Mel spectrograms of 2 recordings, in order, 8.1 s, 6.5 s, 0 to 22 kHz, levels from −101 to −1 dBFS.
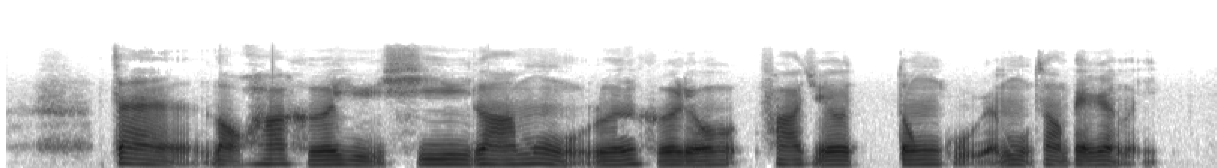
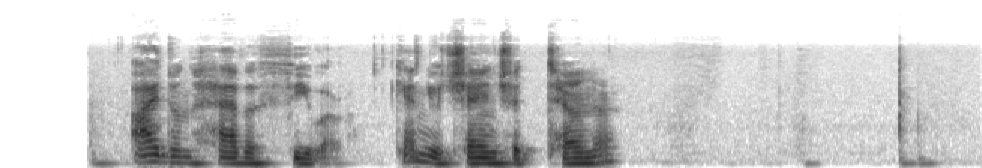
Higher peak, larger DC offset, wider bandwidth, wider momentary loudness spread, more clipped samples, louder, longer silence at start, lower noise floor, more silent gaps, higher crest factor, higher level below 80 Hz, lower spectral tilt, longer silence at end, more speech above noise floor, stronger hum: first, 0 dBFS vs -4 dBFS; neither; second, 6.4 kHz vs 9.2 kHz; second, 7 LU vs 22 LU; neither; first, -18 LUFS vs -22 LUFS; second, 0.3 s vs 0.65 s; second, -41 dBFS vs -68 dBFS; neither; about the same, 18 dB vs 22 dB; first, -44 dBFS vs -60 dBFS; first, -9.5 dB/octave vs -4.5 dB/octave; about the same, 0.45 s vs 0.5 s; second, 24 dB vs 46 dB; neither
